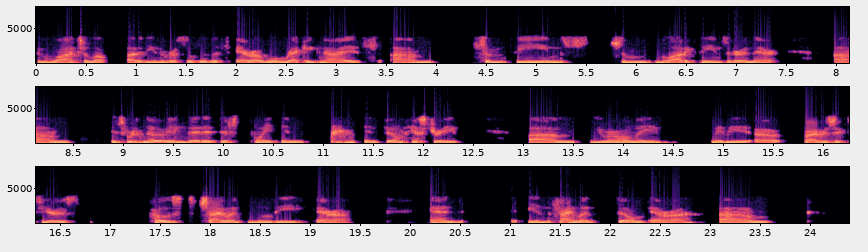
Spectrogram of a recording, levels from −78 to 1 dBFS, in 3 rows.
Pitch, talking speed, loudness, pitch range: 100 Hz, 135 wpm, -19 LUFS, 90-110 Hz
